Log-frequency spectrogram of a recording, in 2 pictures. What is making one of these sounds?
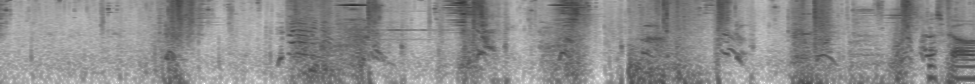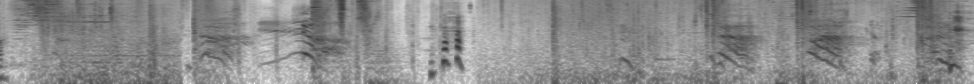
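Swords clash and clang repeatedly.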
